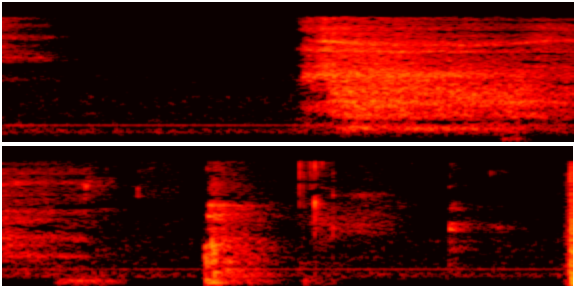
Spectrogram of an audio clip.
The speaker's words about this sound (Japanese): はい、深呼吸。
